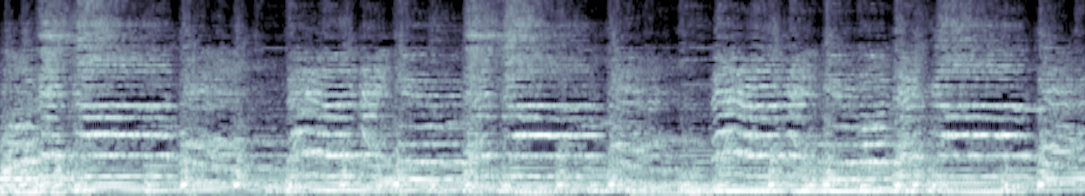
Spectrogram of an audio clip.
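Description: Live church worship band: several voices singing together over guitars and keyboard, in a gospel style.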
